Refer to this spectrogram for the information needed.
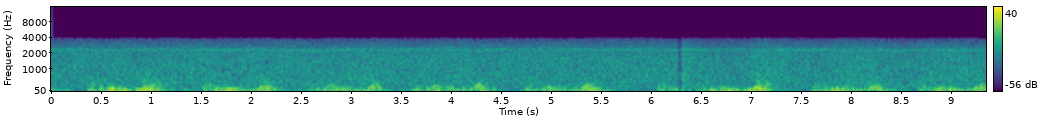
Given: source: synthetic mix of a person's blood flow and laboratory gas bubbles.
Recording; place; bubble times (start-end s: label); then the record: Doppler ultrasound of blood flow; precordium
no bubbles
From the record:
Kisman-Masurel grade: 000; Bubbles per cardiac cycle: 0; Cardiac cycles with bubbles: 0%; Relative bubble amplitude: no bubbles discernible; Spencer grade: 0 (complete lack of bubble signals)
